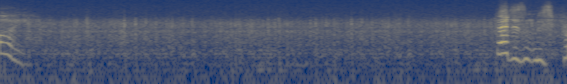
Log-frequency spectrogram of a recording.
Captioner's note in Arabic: صوت خشخشة القطار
